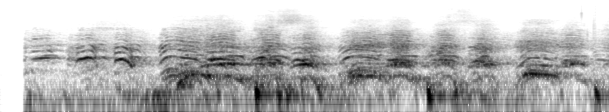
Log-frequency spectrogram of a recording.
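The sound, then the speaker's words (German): A crowd of a few hundred protesters, radical vaccine opponents, Querdenker and Covid deniers, in the evening in front of the ZDF capital studio in Berlin, chants and shouts together in loud, rhythmic bursts, many voices rising and falling in unison with scattered yells and sharp thumps throughout. “Soweit ein paar hundert Demonstrierende gestern Abend in Berlin.”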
